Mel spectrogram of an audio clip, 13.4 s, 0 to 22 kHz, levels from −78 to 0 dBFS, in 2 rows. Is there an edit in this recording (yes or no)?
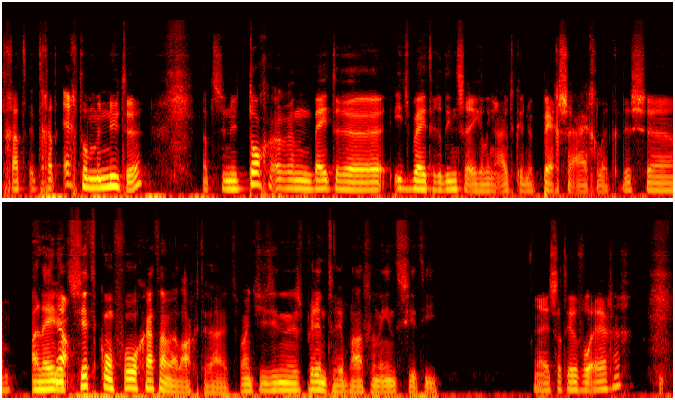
no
